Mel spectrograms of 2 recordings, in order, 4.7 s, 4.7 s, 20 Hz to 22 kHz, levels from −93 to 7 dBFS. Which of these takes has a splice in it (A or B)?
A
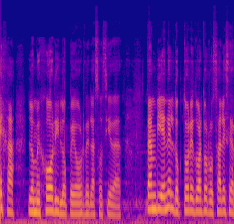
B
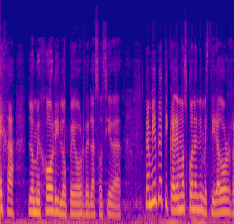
B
